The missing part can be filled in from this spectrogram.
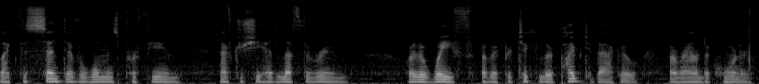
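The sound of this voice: The clip uses an unforced reading voice. It is delivered as a read.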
